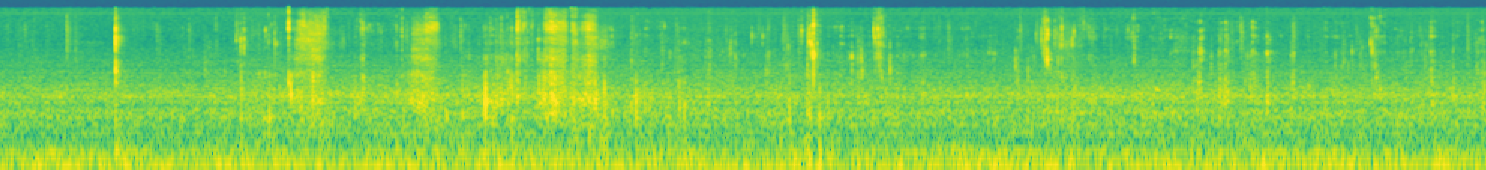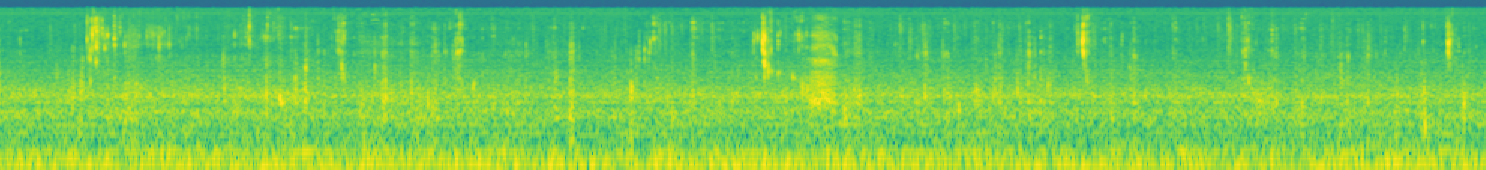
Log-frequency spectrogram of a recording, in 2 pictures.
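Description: Close-miked chewing and wet mouth sounds of a person eating forkfuls of black bean instant noodles and fried beef loaf, with scattered smacks and clicks, busiest about three to six seconds in and again around twenty-three seconds. A steady low hum runs underneath.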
